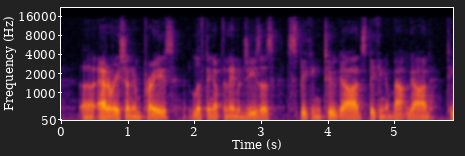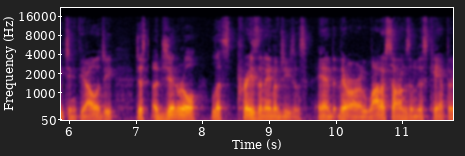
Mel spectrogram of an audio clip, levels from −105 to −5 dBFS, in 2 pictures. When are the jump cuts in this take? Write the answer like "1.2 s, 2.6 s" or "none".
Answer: 7.2 s, 9.6 s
